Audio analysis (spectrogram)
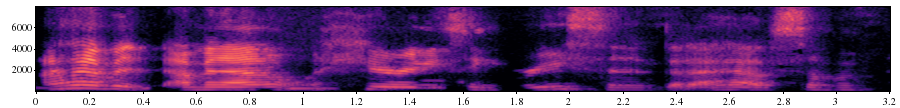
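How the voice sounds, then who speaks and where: A woman's voice: medium pitch, fairly quick, fairly bright tone. A married woman chatting casually on a livestream, friendly and agreeable. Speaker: livestream co-host. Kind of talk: casual chat.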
